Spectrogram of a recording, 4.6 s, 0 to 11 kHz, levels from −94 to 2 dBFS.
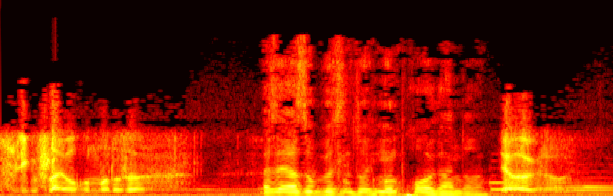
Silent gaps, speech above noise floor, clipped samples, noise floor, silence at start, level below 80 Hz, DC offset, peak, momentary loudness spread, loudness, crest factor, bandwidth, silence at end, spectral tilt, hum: none; 23 dB; under 0.1%; -42 dBFS; 0 s; -32 dBFS; 1%; 0 dBFS; 13 LU; -19 LUFS; 20 dB; 9.4 kHz; 0 s; -5 dB/octave; none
